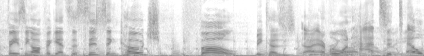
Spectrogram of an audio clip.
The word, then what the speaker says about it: Fo: me multiple times that I got his name wrong last week. So thank you for that. I kept saying Pho because I had soup on the mind.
